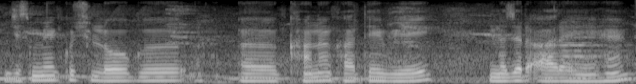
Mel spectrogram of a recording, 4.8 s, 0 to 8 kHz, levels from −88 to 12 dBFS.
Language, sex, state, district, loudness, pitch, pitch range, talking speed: Hindi, male, Chandigarh, Chandigarh, -17 LUFS, 135 Hz, 125-140 Hz, 140 wpm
